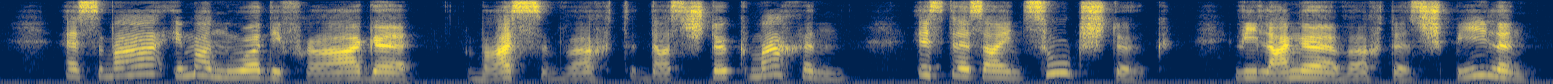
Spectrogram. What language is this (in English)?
German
